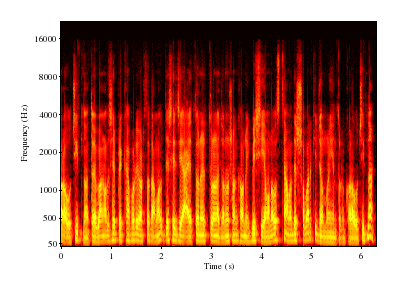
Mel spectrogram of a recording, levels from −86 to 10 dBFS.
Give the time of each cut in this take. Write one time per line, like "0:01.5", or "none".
none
